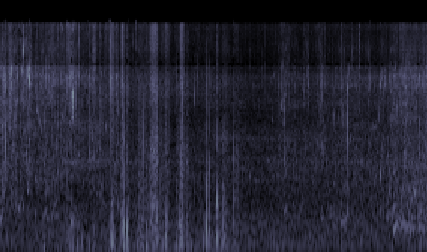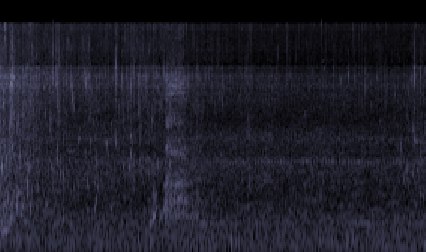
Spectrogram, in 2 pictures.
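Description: Sea water splashing and lapping close to the microphone held at the surface: a cluster of sharp splashes in the first three seconds, then softer sloshing.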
